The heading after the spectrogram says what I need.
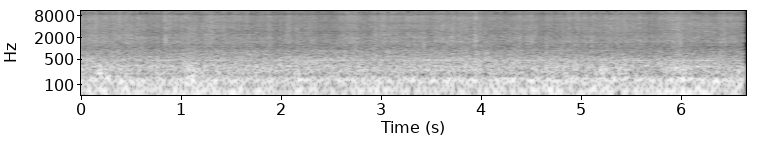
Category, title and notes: Sound effects > Natural elements and explosions
FRWKRec-Samsung Galaxy Smartphone, CU Sparkler Sparkling, Fuse Burning, Looped Nicholas Judy TDC
A sparkler sparkling. Could also work for a fuse burning. Looped.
